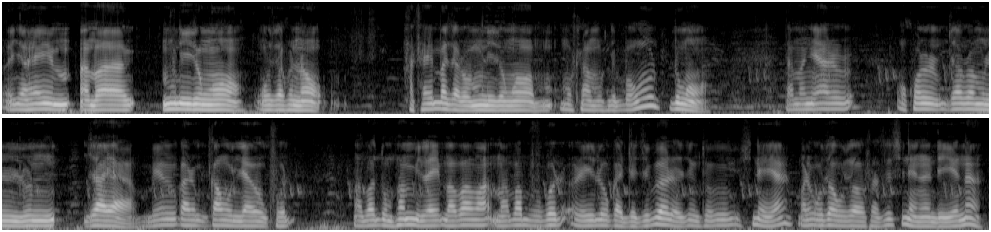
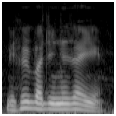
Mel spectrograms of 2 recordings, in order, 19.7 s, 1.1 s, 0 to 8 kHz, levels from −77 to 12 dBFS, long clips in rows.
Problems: constant background noise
